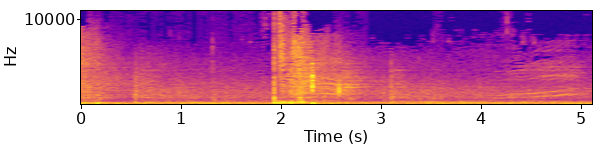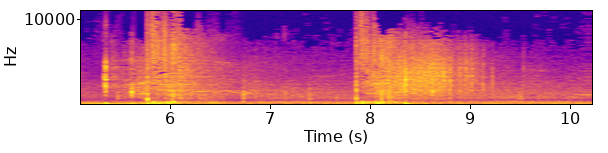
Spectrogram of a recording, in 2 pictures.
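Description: Aerial firework shells bursting: a boom about two seconds in, two more close together around five and a half to six seconds, and another near eight seconds, each trailing off in a rolling echo.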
